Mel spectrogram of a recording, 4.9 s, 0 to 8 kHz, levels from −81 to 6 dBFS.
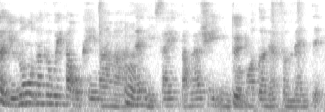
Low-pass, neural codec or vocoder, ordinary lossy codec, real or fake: none; none; none; real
